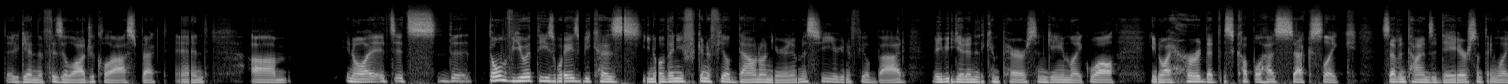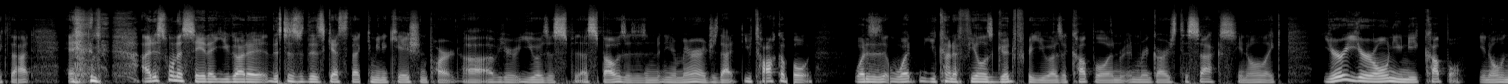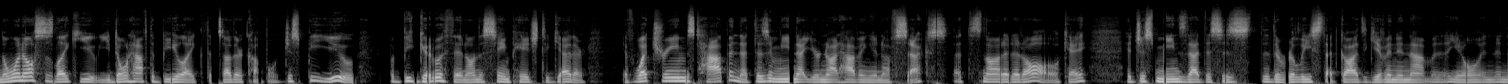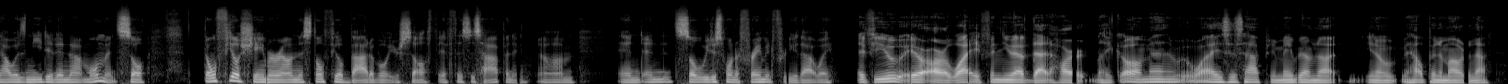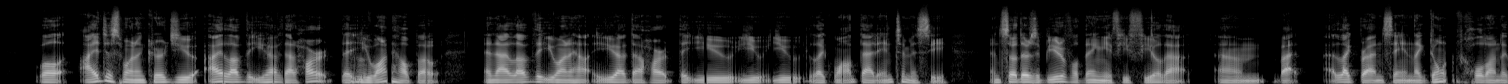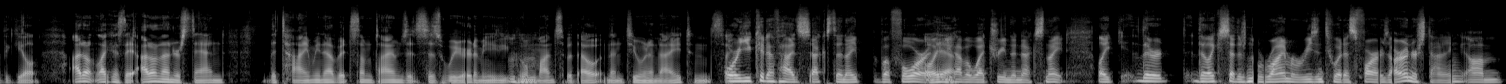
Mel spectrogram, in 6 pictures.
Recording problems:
choppy; occasionally; 2% of the speech affected

